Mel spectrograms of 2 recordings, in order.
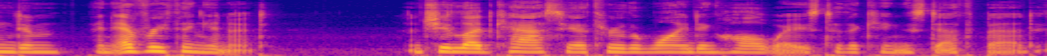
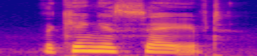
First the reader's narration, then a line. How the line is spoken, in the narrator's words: the princess said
